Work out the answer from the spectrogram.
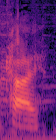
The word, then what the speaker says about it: ki: If it's CHI, I would say Chi. Kai. It's pronounced Kai.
